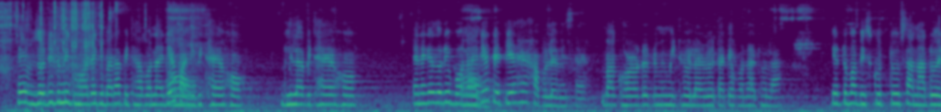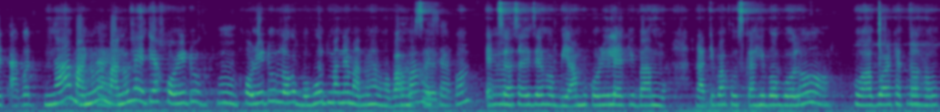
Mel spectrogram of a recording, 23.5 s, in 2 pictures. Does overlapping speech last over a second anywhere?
No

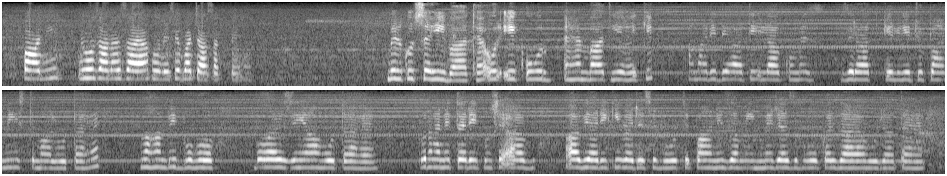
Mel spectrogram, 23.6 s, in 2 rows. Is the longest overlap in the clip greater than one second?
No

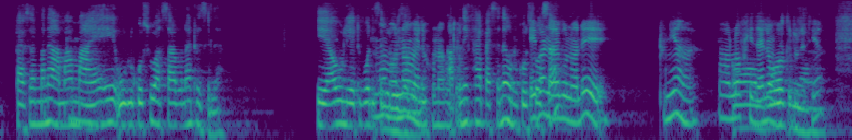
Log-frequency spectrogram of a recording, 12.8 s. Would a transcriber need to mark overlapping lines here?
Yes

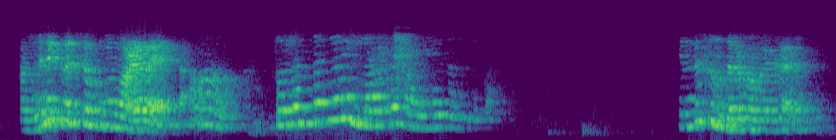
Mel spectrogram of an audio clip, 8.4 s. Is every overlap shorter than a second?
Yes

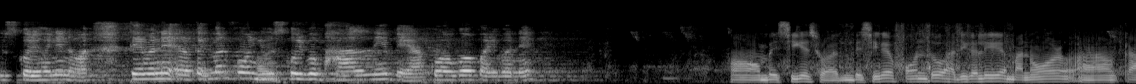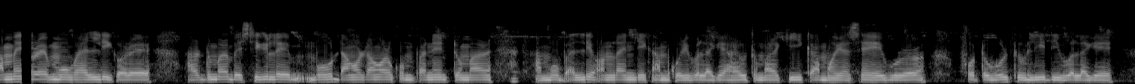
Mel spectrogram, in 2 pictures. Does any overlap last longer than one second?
No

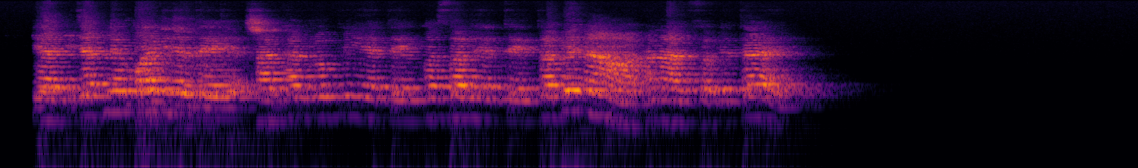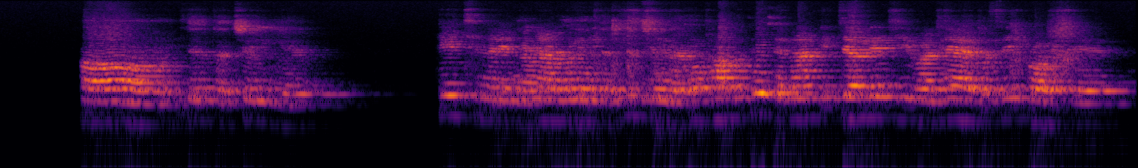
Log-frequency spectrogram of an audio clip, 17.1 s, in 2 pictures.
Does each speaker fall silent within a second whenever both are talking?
No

